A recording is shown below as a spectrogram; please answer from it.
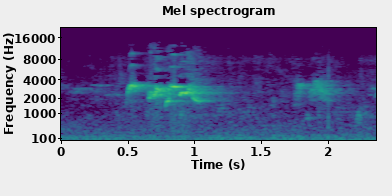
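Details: Female red-whiskered bulbul singing in the morning, a recording used to train bulbuls to sing and to lure them to traps; one loud, bright warbled phrase of quick slurred notes, then a softer, shorter phrase about a second later.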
